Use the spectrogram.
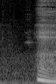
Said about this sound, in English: I'm still yawning, which is strange.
